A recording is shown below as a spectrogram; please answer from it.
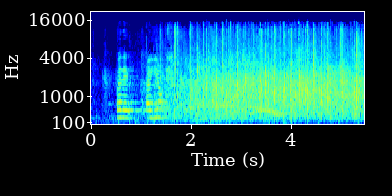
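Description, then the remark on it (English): An audience at a Sunday worship service at Greystone Baptist Church breaks into steady, dense applause of many hands clapping after a new pastor's welcome, building quickly and holding for several seconds after a brief spoken phrase at the start. “Believe it or not, that was not a fishing for applause, so whether you're a member, a long-time attender, if you're a guest with us, we're glad that you're here.”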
